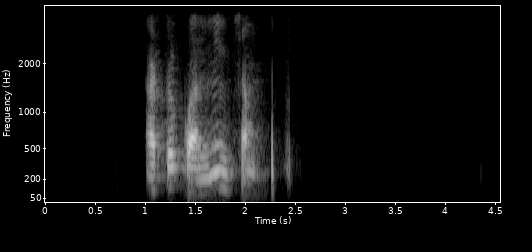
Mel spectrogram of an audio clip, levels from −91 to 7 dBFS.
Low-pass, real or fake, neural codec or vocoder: 3.6 kHz; fake; codec, 44.1 kHz, 3.4 kbps, Pupu-Codec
